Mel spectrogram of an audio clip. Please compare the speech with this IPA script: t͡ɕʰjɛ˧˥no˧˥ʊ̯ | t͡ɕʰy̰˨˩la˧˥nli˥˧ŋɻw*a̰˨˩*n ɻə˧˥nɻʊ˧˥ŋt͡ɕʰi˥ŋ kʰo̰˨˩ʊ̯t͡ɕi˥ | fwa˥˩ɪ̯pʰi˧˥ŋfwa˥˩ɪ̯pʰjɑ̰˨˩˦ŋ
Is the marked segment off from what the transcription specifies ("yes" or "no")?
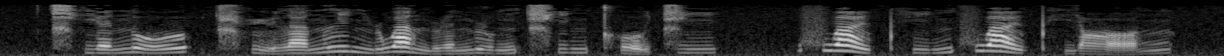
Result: yes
